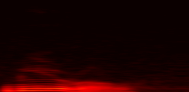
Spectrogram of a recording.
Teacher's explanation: mural this is a noun with two syllables and we stress the first one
